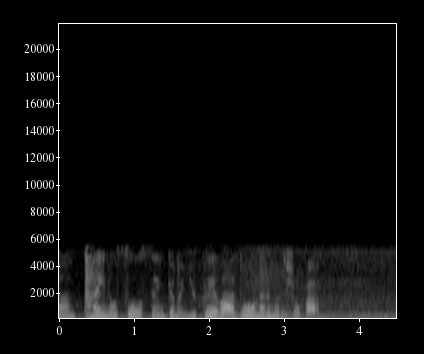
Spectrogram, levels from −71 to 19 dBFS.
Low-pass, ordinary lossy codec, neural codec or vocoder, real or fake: 5.4 kHz; none; none; real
